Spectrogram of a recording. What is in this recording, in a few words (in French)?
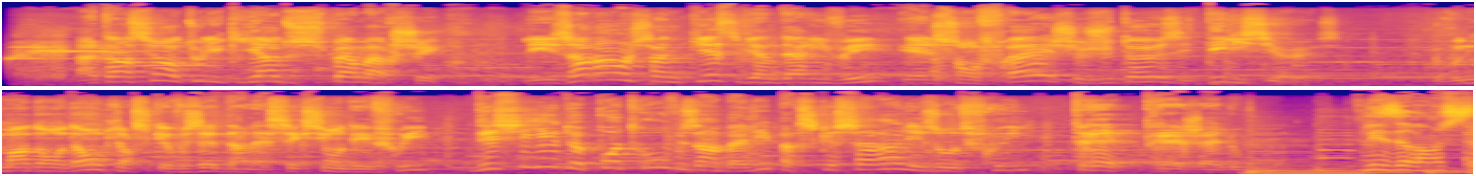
voix femmes; sunkist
